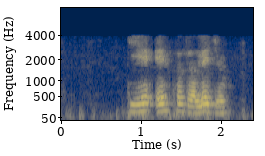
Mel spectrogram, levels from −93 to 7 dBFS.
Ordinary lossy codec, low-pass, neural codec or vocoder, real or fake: AAC, 16 kbps; 7.2 kHz; none; real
